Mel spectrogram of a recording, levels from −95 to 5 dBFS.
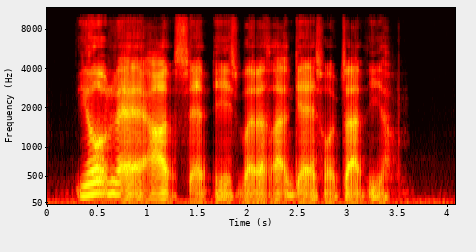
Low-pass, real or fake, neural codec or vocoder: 9.9 kHz; fake; autoencoder, 22.05 kHz, a latent of 192 numbers a frame, VITS, trained on many speakers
